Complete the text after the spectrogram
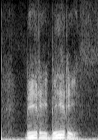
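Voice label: "beriberi", Dutch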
